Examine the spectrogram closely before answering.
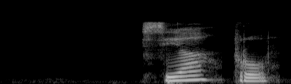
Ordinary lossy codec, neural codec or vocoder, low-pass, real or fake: none; none; 7.2 kHz; real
